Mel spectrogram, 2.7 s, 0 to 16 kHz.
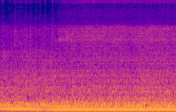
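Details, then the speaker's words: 1985 Toyota Sunrader motorhome, 22RE engine, manual, after fitting LCE street header kit: deep, steady exhaust drone under road noise while driving, no ticks, rattles or misfires; smooth, more responsive, sounds healthy. "that sounds good man it sounds really sweet"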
